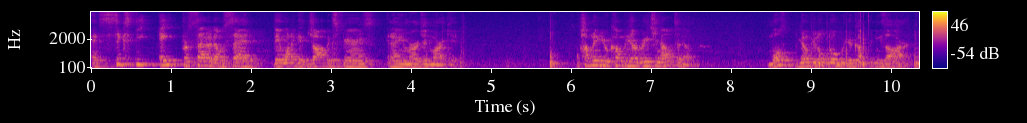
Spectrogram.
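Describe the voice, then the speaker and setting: A man with a Jamaican accent talks at a fairly quick pace and a fairly high pitch, with lively intonation and long, frequent pauses. Noticeable background noise and audible room echo are present. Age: 30s. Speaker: business consultant and CEO. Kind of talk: conference presentation.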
